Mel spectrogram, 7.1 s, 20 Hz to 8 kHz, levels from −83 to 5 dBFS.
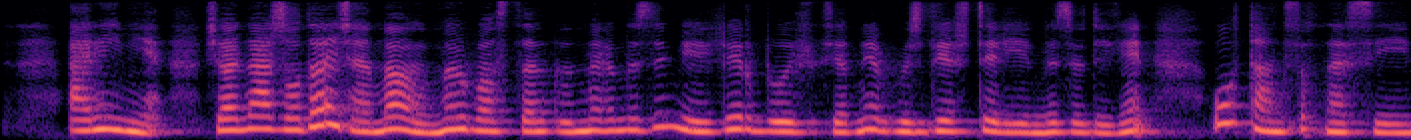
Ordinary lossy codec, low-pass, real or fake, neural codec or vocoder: none; none; fake; codec, 16 kHz, 0.5 kbps, FunCodec, trained on Chinese and English, 25 frames a second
